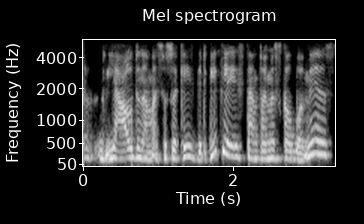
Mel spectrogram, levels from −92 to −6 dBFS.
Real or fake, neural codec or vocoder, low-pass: fake; vocoder, 44.1 kHz, 128 mel bands every 512 samples, BigVGAN v2; 5.4 kHz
